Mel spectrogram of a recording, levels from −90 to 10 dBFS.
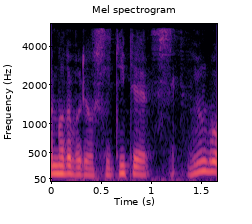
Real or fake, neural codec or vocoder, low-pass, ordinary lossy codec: fake; codec, 44.1 kHz, 1.7 kbps, Pupu-Codec; 5.4 kHz; AAC, 24 kbps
